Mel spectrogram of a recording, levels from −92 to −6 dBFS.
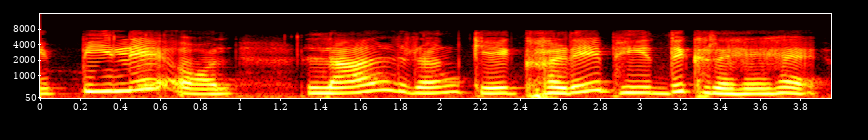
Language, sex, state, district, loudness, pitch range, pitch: Hindi, female, Assam, Kamrup Metropolitan, -16 LUFS, 230-300 Hz, 245 Hz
